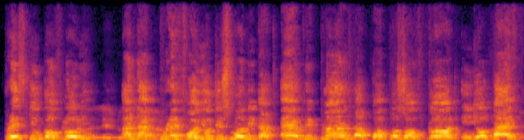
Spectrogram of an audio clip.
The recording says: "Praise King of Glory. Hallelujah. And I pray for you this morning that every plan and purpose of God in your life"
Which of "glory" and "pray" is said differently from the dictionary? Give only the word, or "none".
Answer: glory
